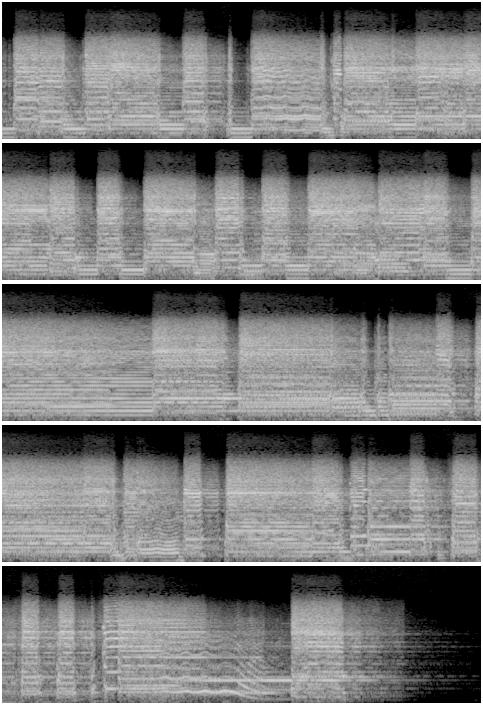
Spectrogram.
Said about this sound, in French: Bah écoute, c'est joué avec de la reverb et du délai ping-pong, donc tout passe à ce moment-là, quoi.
